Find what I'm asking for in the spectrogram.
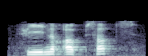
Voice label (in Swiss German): "finerabsatz", alsace; vin; fin dépot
